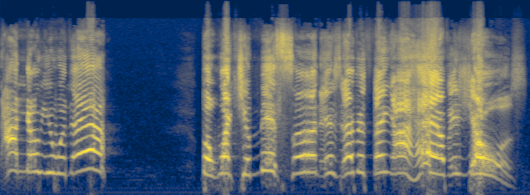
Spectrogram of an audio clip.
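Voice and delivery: loud, shouted gospel preaching; preaching at full force. Acted. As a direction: call the whole church in, at full voice. Father's words, preached loud.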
